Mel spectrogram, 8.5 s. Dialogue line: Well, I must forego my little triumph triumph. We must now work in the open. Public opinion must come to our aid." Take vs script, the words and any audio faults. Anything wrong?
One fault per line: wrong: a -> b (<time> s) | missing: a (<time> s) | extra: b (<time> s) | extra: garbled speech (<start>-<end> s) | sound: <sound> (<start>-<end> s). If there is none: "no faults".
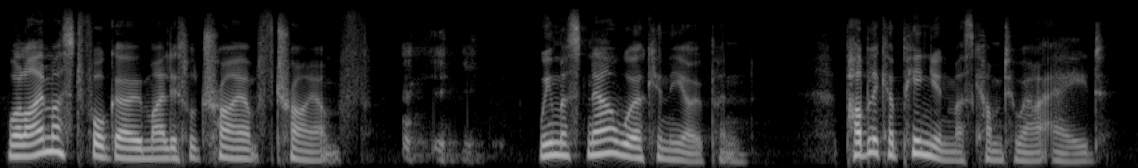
sound: laugh (3.0-3.8 s)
